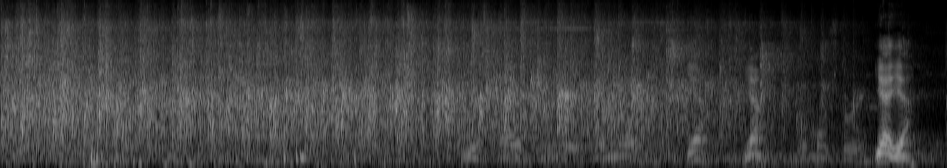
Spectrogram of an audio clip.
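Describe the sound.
An audience breaks into steady, dense applause for a woman who hosts a show called Which Way From Here. It holds loud for several seconds, then thins out as a few voices and a brief shout rise near the end.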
